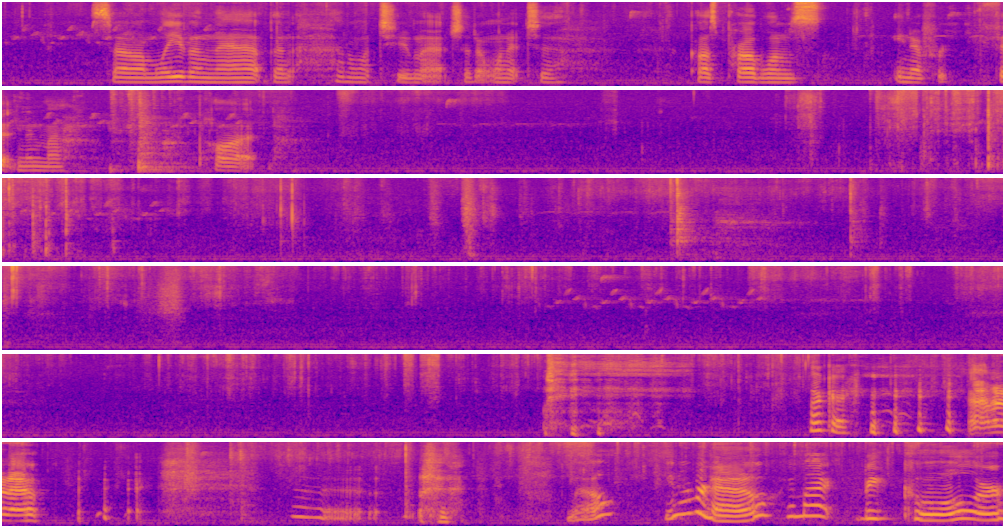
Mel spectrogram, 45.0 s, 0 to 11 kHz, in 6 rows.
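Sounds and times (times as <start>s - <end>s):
paper rustling and tapping: 13.5s - 17.3s.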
